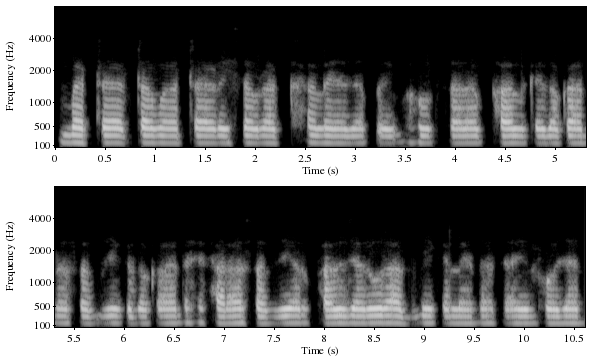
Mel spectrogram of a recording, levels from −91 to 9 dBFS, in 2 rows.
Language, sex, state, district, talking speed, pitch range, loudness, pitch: Magahi, male, Bihar, Lakhisarai, 165 wpm, 145-150 Hz, -17 LUFS, 145 Hz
